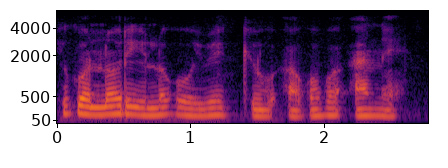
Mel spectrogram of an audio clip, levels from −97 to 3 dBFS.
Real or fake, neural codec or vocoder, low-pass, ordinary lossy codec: real; none; 5.4 kHz; none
